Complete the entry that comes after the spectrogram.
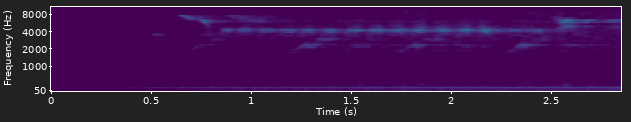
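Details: Blue-necked tanager filmed in Bogor, Indonesia, gives a thin, high, sibilant run of twittering notes with quick down-slurred chips over a low steady hum.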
